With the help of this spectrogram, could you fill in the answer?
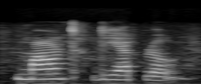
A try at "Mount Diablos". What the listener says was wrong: Okay, with an S at the end. Mount Diablos. Z with an S. Mount Diablos.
